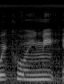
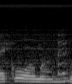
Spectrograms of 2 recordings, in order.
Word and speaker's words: Ecoime: Porque o Ecoime, ele apoia... Ele Desculpa, foi feito como pro... é o nome? – Ecoime. – E eu falei errado, falei Ecooma.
